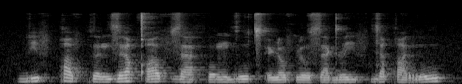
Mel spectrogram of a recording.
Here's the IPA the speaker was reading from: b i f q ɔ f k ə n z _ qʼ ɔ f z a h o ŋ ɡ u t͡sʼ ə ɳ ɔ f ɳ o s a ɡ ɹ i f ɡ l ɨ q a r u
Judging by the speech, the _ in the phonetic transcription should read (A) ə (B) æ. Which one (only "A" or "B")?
A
